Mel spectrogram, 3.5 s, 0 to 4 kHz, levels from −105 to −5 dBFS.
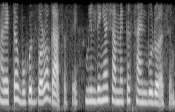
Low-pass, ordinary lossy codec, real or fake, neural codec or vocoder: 3.6 kHz; none; fake; codec, 16 kHz, 2 kbps, X-Codec, WavLM features, trained on Multilingual LibriSpeech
